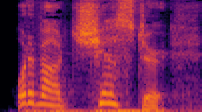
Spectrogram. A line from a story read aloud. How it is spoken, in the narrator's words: exclaimed Mrs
